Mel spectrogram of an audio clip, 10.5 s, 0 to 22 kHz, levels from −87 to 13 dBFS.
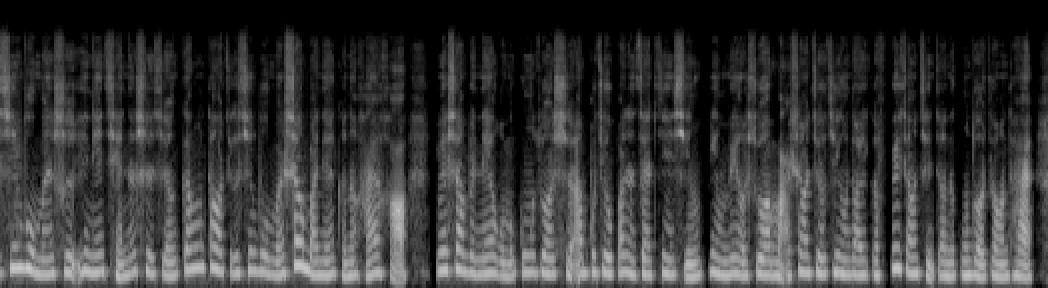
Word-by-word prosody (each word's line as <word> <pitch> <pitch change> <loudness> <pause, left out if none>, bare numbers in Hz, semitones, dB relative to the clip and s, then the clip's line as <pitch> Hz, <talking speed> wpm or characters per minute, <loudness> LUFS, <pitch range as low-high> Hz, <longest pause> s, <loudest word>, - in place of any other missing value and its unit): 新 295 +6 +3
部 285 -2 +6
门 210 -2 +1
是 230 +1 0
1 255 - 0
年 240 0 +1
前 195 -7 -1
的 235 - -2
事 255 -3 -2
情。 200 -3 -3
刚 280 +5 +1
到 290 -3 +1
这 235 - -9
个 225 - 0
新 255 +3 -2
部 240 -2 -1
门， 200 0 -1
上 320 +5 +5
半 195 -6 +2
年 195 +2 0
可 185 - -5
能 190 +2 0
还 200 +3 -2
好， 225 - +2 0.2
因 255 - -2
为 260 - +4
上 270 0 +2
半 225 -3 -1
年 220 +1 0
我 190 - -3
们 180 0 -2
工 235 +2 -3
作 225 -2 0
是 220 -1 -3
按 220 +3 0
部 235 - -2
就 225 -1 +1
班 230 +2 -3
地 220 -3 0
在 210 0 -1
进 205 +1 -3
行， 175 -3 0
并 235 -3 0
没 200 +2 +1
有 190 -3 0
说 205 +1 +1
马 190 -3 +1
上 230 +5 0
就 225 -2 0
进 235 +2 -1
入 210 - +1
到 205 -1 -1
一 - - -3
个 195 -1 -2
非 285 +9 0
常 225 -6 0
紧 230 - -2
张 190 0 -2
的 180 - +1
工 195 +1 -1
作 180 -4 +2
状 180 -2 0
态。 180 -3 +1
220 Hz, 355 characters per minute, -20 LUFS, 195-240 Hz, 0.2 s, 部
